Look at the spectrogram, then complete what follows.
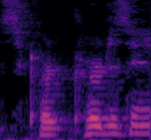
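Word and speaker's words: courtesan: name for a prostitute Curtis curtisan is how you pronounce the word Curtis prostitutes who work in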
